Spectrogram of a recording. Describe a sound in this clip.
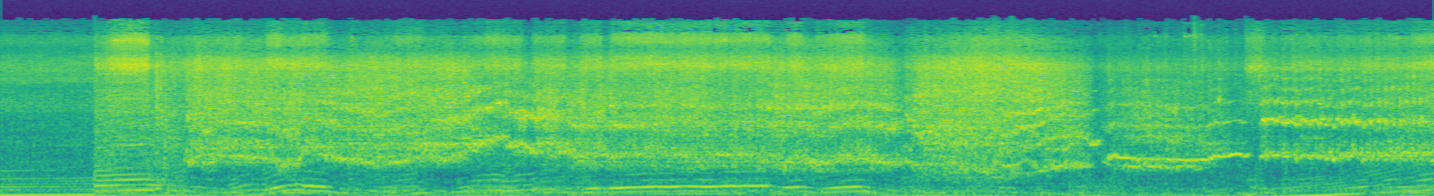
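Tyres screech as the car slides sideways.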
